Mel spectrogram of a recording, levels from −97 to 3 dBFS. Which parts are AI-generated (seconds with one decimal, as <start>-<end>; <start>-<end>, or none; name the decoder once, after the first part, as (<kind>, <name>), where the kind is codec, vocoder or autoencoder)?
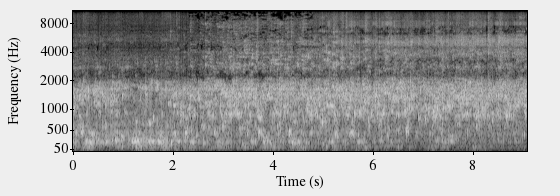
0.0-2.3 (vocoder, WaveNeXt); 4.8-9.1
